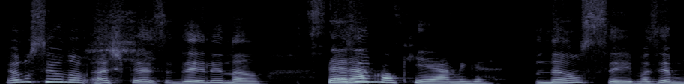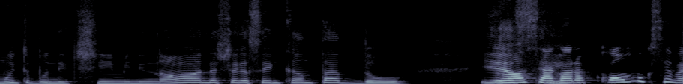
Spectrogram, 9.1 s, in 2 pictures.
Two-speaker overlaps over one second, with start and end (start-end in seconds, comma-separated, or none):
none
